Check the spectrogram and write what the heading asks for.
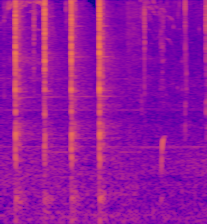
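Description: Four light ticks in about the first second, then a faint short blip, as a steel measuring cup of hot sauce is emptied over a plastic bucket.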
